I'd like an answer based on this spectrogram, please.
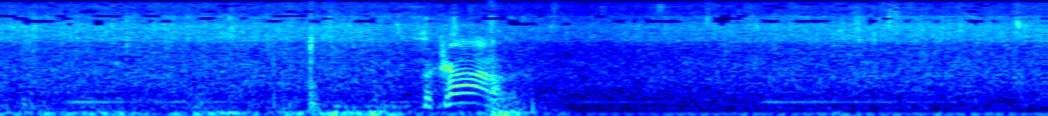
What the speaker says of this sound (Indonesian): Ipan pun pergi meninggalkan Sekar seorang diri yang dimana sedang hujan deras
